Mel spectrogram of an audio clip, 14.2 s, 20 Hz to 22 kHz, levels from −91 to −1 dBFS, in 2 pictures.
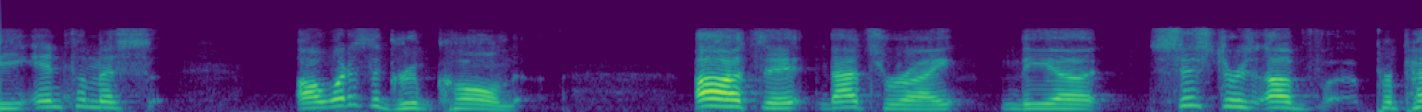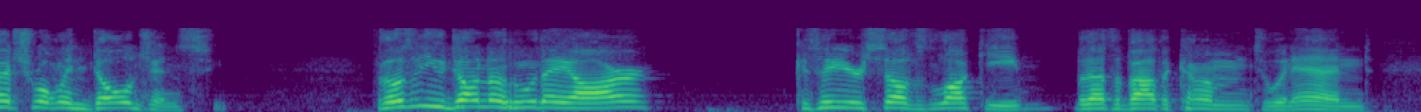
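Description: Speech runs through the Speex codec for its whole length, and the damage is plainly audible throughout. The voice sounds grainy and hoarse because the excitation is coded with too few bits, and the sound stops at 7.7 kHz, which fits wideband Speex at a middle setting near 17 kbps. Above about 4 kHz the sibilance becomes a shaped hiss instead of true detail. Unlike a low-bitrate transform codec such as MP3, it has no swirling, watery smearing. The damage is a buzzy, noise-laden roughness in the voice itself.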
